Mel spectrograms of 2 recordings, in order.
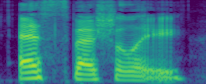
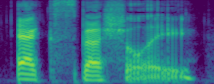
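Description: First: The word is pronounced in its standard form. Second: The word is pronounced with a slipped sound. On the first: The speaker calls it right. "I feel like I can finally say it right" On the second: The speaker calls it wrong. "I say the word especially as especially"

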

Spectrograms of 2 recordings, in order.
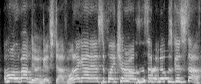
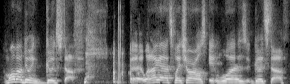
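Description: First: It is said in a sincere, straightforward tone. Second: It is said in a hesitant, sarcastic tone.

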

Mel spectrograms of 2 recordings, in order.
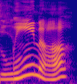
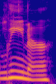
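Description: First: The name ends in a plain vowel. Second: The name ends with an added r sound. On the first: "best friend's name is Lena" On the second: "she calls her Leaner"

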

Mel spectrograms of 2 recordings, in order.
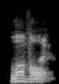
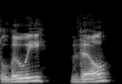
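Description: First: The name is reduced to sound like 'luh-vul'. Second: The name is said in full, not reduced. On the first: The speaker calls it right. "It's almost like L-U-H-V-U-L" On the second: The speaker calls it wrong. "I called them Louisville in the open"

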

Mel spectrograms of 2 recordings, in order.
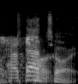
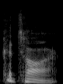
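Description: First: The stress is on the first syllable. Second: The stress is on the second syllable. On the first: This is the airline's own pronunciation. "Emphasis on the can" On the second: This is the speaker's preferred pronunciation. "I still like Qatar"

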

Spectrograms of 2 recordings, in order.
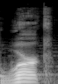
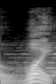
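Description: First: The vowel is a plain 'er' sound. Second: The vowel is an 'oi'-like sound. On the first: "Instead of saying" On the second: "they go to woik"

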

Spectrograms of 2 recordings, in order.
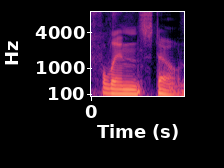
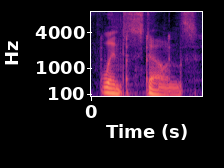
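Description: First: The t sound is dropped. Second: The t sound is clearly pronounced. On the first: The speaker calls it wrong. "not Flintstones" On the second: The speaker calls it right. "To express that it's Flintstones"

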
